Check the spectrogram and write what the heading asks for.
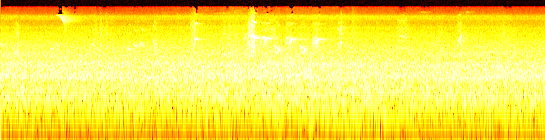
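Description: Short bird chirps and calls over a steady background hiss, the loudest and busiest run of calls about five to six and a half seconds in.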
